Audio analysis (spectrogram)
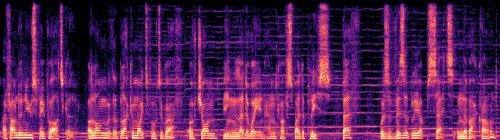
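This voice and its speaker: An earnest male investigator in an audio drama, played by an actor. The voice sits at a middling pitch with a formal, scripted delivery. Music plays clearly underneath. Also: normal speed, natural voice. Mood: sombre, factual. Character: earnest male investigator recounting a tragic case. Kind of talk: radio play acting and scripted narration.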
